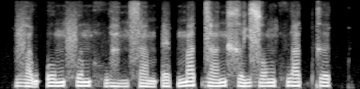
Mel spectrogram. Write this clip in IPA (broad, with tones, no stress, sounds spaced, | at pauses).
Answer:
v a̰˧˨ w ʔ o˨˦ m f ə˨˦ m h w a̤˨˩ n s a˧˩ m ʔ ɛ˨˩ p̚ m a˦˥ t̚ z a˨˦ n x ə˨˦ j z ɔ˧ ŋ h w a˦˥ t̚ k ə˦˥ t̚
